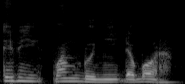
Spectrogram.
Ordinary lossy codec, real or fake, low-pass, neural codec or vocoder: none; fake; none; codec, 44.1 kHz, 7.8 kbps, Pupu-Codec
